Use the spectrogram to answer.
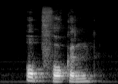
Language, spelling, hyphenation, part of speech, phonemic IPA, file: Dutch, opfokken, op‧fok‧ken, verb, /ˈɔpˌfɔ.kə(n)/, Nl-opfokken.ogg
- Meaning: 1. to excite, wind up, stir up 2. to raise, to breed 3. to fuck up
